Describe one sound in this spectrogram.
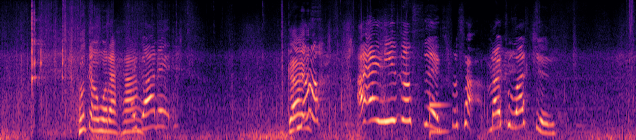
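A young child shouts excitedly nearby.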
